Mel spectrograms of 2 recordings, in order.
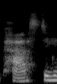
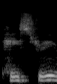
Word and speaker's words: pasty: will see the word pasty and because it looks like pastry they'll say pastry or they'll call it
